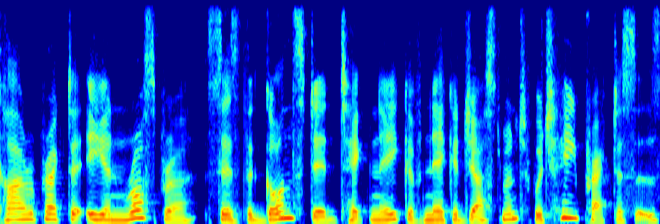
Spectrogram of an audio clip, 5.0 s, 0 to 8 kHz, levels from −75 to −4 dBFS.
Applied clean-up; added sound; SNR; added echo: none; none; none; none.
